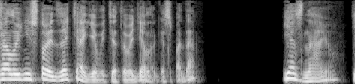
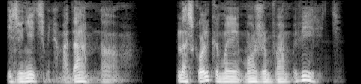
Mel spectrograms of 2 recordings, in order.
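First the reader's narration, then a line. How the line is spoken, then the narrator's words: Very gentle speech. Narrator (Russian): Пуаро говорил очень мягко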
